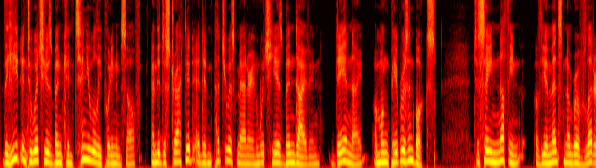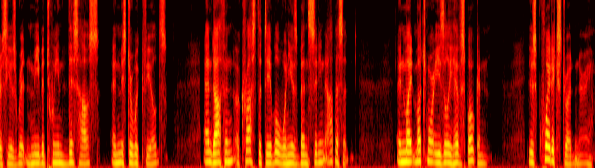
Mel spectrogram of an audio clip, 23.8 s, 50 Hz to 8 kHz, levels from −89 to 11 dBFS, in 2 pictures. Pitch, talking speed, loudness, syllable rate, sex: 155 Hz, 175 wpm, -21 LUFS, 5.5 syllables/s, male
